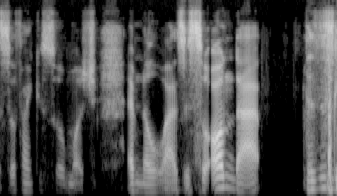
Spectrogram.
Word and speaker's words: Nolwazi: Nolwazi. Nolwazi, Yes. Nolwazi. Yeah. I'll tell you a little story about me pronouncing South African names in a second.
